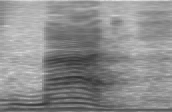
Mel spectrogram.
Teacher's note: It starts with bilabial sound, which is a nasal sound at the same time.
